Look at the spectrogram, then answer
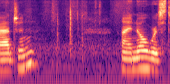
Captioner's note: speaking French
